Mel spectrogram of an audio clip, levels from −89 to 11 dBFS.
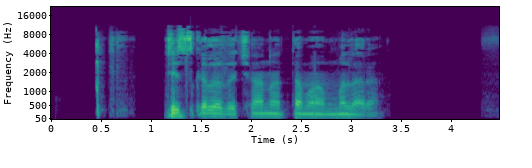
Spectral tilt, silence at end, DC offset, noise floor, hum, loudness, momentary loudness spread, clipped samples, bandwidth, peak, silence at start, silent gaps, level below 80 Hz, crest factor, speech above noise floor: -3 dB/octave; 1.25 s; under 0.1%; under -90 dBFS; none; -19 LUFS; 18 LU; under 0.1%; 11.5 kHz; 0 dBFS; 0.45 s; 0.87-1.13 s; -54 dBFS; 22 dB; over 70 dB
